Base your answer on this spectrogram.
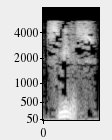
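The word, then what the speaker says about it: Smedes: In November 1902, Roosevelt, who was a hunter, went on a hunting excursion organized by the governor of Mississippi, Andrew Longino, in Smedis, Mississippi. Roosevelt was accompanied by some aides. Other who's what? Smedis. – Where was it? Oh. – Smedis. It's S-M-E-D-E-S. How would you pronounce it? Smedis. M-I-S-S-I-S-S-I-P-P-I.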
